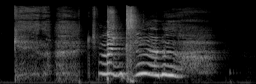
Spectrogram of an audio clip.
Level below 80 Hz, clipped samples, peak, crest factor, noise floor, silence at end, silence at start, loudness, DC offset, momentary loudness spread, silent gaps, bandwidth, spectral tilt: -68 dBFS; under 0.1%; -8 dBFS; 18 dB; -48 dBFS; 0.4 s; 0.15 s; -25 LUFS; under 0.1%; 15 LU; none; 16.5 kHz; -1 dB/octave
